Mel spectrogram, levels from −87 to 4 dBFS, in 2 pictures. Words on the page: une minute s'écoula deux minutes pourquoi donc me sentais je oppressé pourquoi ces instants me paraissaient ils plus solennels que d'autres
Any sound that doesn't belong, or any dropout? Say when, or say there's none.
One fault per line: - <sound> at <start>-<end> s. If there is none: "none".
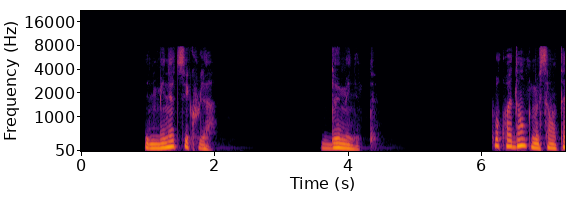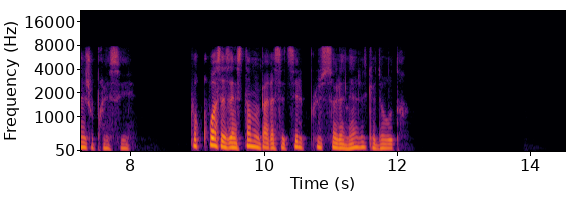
none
